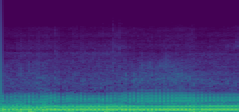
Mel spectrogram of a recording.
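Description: Sport motorcycle engine running steadily at cruising speed through a loud aftermarket exhaust.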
